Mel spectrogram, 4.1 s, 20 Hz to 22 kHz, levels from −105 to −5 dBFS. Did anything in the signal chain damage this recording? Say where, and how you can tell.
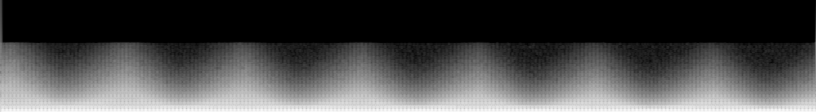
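No, nothing in the signal chain damaged this audio.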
